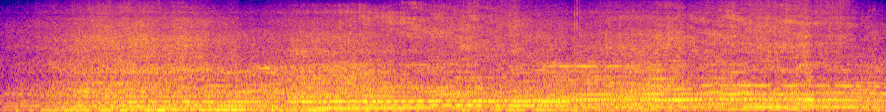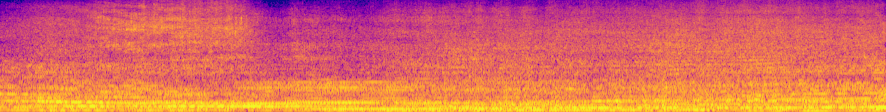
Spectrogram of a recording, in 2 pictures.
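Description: Several race cars lap Houston Motorsports Park, their engines roaring loudly and continuously, with overlapping pitches rising and falling as cars pass nearby.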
